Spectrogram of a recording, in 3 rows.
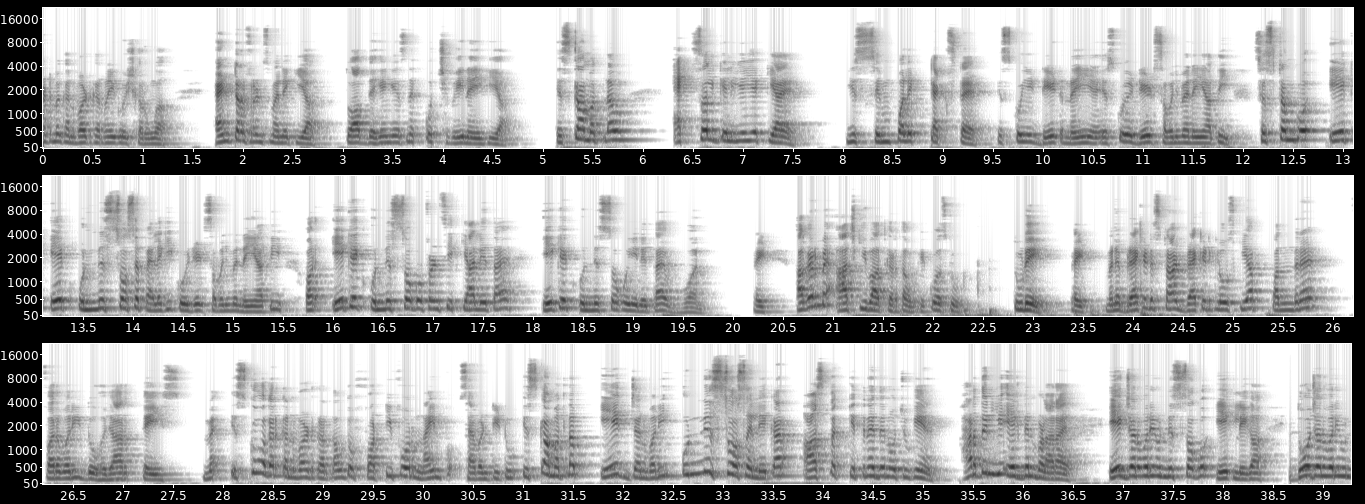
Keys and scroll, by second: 11.5 Left, 24.4 Up.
